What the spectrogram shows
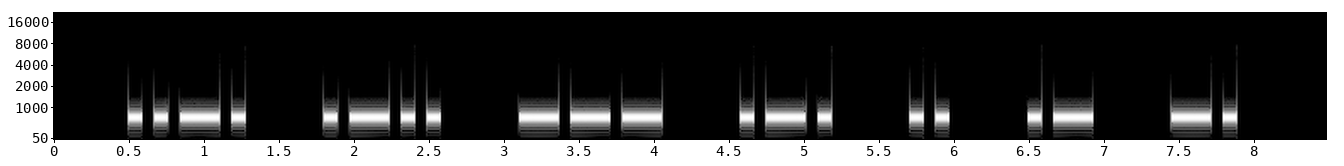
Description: Morse code, heard as a keyed tone, about 14 wpm, spaced as for 10 wpm, 700 Hz. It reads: FLORIAN
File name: Morsekurs / Witze / Witz 11. Juni 2019, 50 F70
